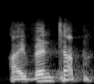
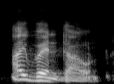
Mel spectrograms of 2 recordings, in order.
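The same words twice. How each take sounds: First: "up" lifted at the end; teacher showing a rise on "up"; rising tune on UP. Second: "down" dropped at the end; teacher showing a fall on "down"; falling tune on DOWN. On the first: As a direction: let the pitch climb on "up". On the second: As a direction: let the pitch sink on "down". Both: Shown as a demonstration.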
